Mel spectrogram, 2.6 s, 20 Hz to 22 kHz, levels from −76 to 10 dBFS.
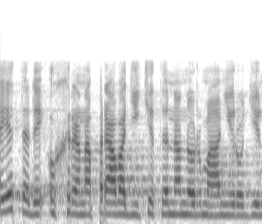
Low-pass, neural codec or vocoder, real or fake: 7.2 kHz; none; real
